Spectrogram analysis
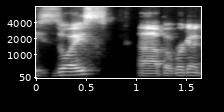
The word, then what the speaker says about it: Seuss: to mispronounce it as soos uh in the good german manner it's actually zoice uh but we're going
